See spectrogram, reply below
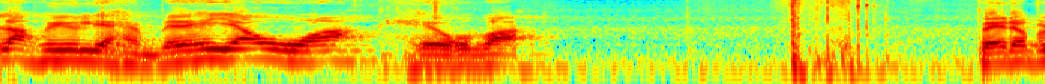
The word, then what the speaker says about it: Yahvé: La palabra Jehová viene del siglo XI o del siglo XII, que es una mala pronunciación de la Y de Yahuá. Porque en Alemania lo pusieron en una de las traducciones, cuando se estaba escribiendo la Biblia con la fonética alemana, en vez de poner con la Y, la pusieron con una J que suena como Y.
